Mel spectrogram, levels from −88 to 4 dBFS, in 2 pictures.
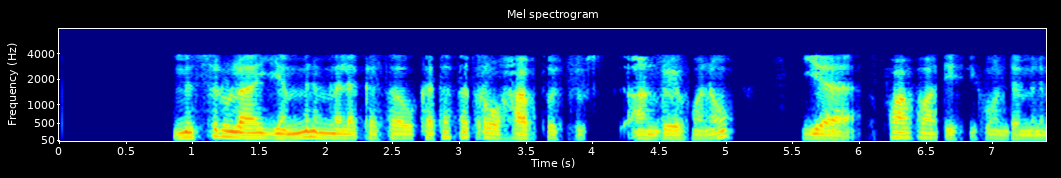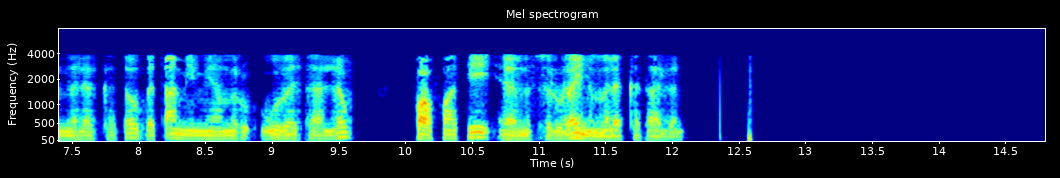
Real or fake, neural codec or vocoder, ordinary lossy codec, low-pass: real; none; AAC, 16 kbps; 7.2 kHz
